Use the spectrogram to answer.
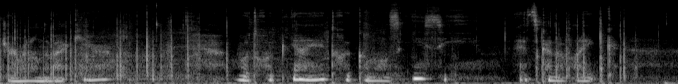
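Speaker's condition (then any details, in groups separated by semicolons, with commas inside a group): No condition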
